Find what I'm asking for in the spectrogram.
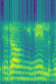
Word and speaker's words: Ragnhild: So because Reginhild almost, it's a very difficult name, so a lot of English people and international people struggle to say Ragnhild, which is how you say it in Norwegian.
